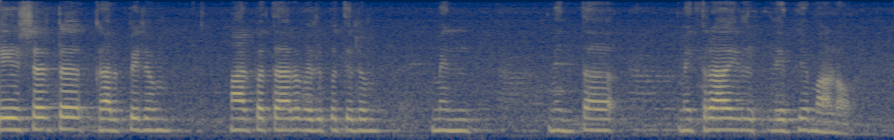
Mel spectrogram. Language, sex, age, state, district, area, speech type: Malayalam, female, 60+, Kerala, Kollam, rural, read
